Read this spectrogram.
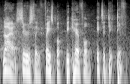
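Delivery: low, mock-earnest caution; grave warning. Friend cautioning him about Facebook addiction, mock grave.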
